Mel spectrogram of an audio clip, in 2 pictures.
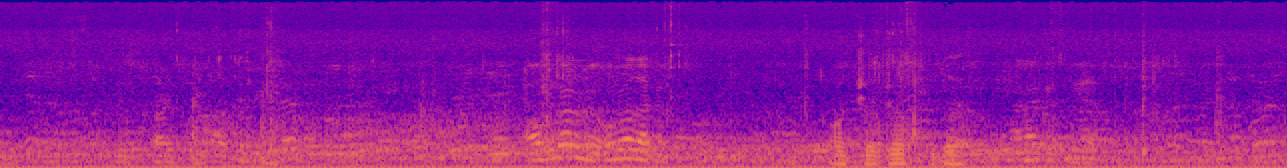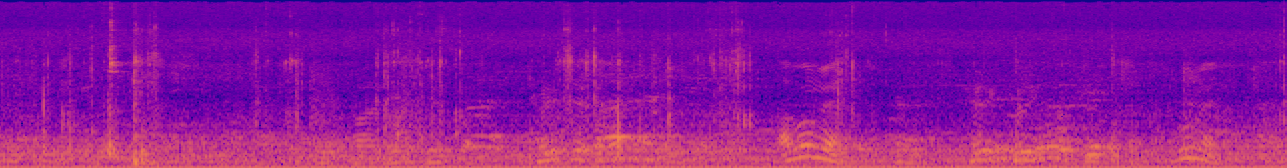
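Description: Voices talking in the background, mixed with light clicks and clatter of small metal and plastic objects being moved about on a crowded table.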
